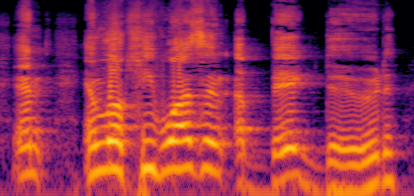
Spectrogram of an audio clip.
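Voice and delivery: ordinary talk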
